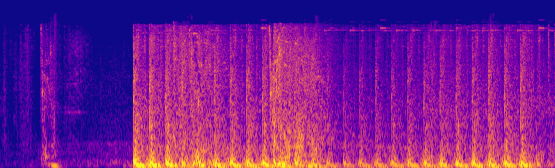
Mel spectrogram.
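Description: Rapid Fortnite gunfire in the video game, a couple of isolated shots followed by a long, dense burst of automatic fire that stays loud and close, with no talking.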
